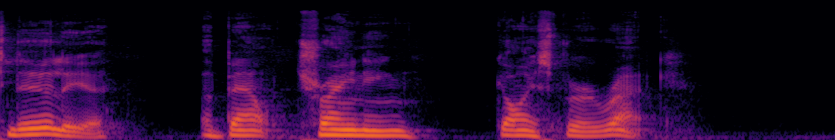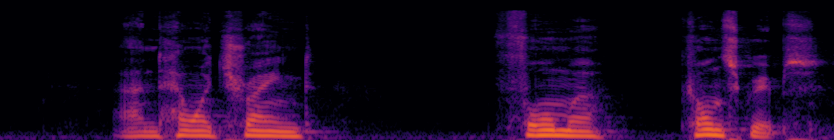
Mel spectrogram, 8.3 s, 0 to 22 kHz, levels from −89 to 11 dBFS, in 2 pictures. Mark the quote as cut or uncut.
uncut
